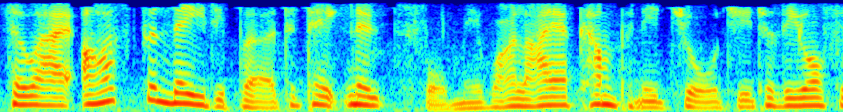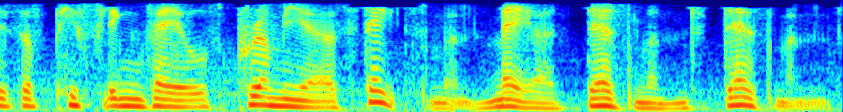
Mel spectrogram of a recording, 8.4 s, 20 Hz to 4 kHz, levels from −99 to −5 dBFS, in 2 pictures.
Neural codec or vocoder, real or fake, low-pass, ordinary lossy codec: none; real; 3.6 kHz; MP3, 32 kbps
